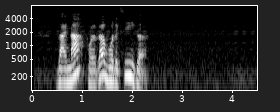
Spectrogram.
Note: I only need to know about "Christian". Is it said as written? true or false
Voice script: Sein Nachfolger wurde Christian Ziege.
false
